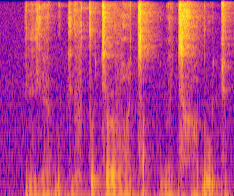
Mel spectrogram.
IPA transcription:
vʲæ̤ ɓə̤kʲə̤vtʊcə˞v ɑ̤c | ɡ͡bæ̤cxɑ̤ɗuc

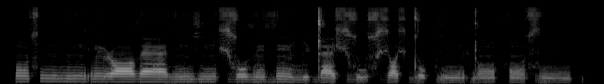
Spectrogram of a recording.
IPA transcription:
õsŋĩ mĩrẽ ɭɒːðæːðĩɣĩːʃ zoðẽɦẽmi ɖæʃzus ʒɒʃdopɣĩːr ɖõːhõszĩːp

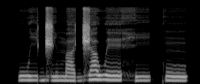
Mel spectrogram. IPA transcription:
wi˨d͡ʒi˨ma˨d͡ʒa˦ weː˧hiː˨ kũ˨

